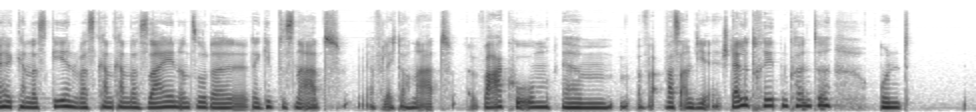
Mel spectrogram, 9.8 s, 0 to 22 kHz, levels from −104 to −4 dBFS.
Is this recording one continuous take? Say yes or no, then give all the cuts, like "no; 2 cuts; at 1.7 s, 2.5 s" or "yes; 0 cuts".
no; 3 cuts; at 1.1 s, 2.5 s, 5.6 s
